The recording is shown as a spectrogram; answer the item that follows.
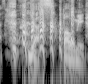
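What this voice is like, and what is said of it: Radio announcer voice. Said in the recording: “You just switched into radio announcer voice.”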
